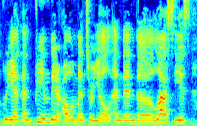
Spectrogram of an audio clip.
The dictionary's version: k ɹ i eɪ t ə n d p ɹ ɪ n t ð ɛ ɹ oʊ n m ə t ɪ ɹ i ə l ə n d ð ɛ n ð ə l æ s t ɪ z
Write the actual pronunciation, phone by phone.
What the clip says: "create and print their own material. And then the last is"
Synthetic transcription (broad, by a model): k ɹ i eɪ t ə n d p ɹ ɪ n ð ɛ ɹ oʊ l m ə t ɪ ɹ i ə l ə n d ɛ n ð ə l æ s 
